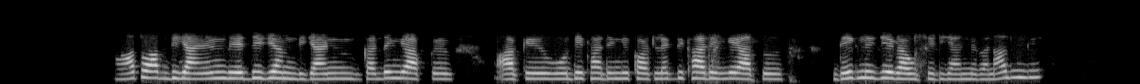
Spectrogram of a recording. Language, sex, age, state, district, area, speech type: Hindi, female, 18-30, Uttar Pradesh, Pratapgarh, rural, conversation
